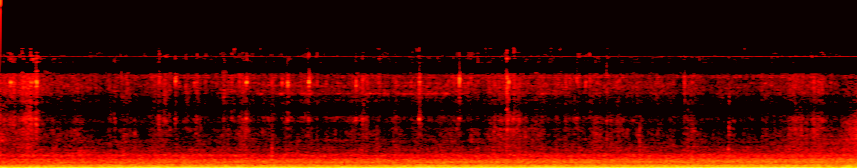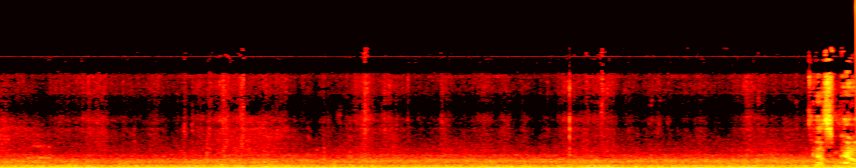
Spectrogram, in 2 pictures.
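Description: Car driving along a town street: a steady low rumble of engine and road noise.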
